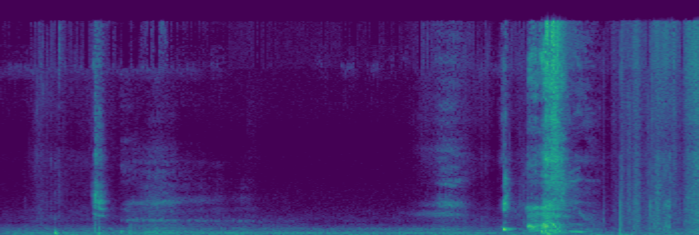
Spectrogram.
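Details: Deliberately self-induced sneeze, made on purpose; voluntary sneeze.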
